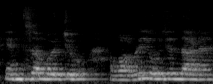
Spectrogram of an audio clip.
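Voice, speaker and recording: A woman teacher with a somewhat high, mellow voice, talking through a story lesson. She keeps asking her pupils questions and answers them herself. She is heard from some distance in a very echoey room. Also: flat delivery, fast. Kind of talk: explaining a story lesson to a class.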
